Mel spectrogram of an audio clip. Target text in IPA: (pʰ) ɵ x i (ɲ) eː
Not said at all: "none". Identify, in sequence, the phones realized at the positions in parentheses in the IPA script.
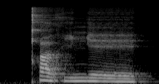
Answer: qʰ, ɲ

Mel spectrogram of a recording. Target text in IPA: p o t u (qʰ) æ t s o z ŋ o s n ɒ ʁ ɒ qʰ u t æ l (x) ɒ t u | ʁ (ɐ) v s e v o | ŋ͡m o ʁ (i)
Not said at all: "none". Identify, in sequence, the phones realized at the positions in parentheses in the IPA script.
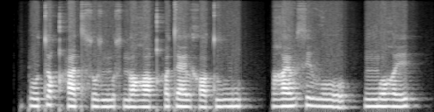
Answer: qʰ, x, æ, e

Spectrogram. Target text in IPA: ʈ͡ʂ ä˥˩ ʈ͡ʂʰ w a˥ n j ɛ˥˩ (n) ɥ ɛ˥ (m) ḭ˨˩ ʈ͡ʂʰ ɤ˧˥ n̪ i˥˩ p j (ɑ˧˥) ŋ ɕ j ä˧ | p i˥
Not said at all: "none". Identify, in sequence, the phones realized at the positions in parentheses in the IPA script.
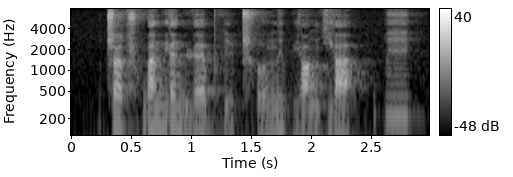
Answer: n, pʰ, ɑ˧˥

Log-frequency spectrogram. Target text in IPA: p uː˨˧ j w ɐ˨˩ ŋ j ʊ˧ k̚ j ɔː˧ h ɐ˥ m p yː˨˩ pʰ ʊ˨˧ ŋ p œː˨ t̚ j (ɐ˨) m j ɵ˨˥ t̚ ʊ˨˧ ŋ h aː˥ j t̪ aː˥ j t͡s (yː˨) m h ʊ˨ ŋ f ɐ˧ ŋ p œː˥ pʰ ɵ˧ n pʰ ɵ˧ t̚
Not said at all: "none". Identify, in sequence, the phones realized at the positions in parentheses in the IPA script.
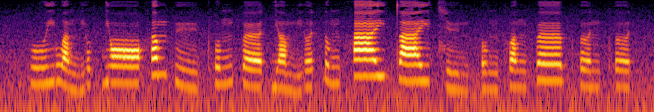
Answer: ɐ˨˩, yː˨˩

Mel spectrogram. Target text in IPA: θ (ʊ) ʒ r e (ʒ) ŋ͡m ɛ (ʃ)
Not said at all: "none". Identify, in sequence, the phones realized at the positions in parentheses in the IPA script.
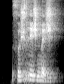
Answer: ʊ, ʒ, ʒ

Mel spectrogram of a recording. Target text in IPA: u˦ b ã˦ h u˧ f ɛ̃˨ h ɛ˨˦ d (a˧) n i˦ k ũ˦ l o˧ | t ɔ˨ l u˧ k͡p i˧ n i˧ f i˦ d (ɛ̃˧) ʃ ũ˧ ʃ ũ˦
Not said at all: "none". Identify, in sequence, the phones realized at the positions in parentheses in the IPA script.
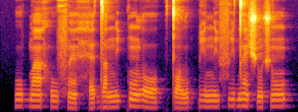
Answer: a˧, ɛ̃˦˨

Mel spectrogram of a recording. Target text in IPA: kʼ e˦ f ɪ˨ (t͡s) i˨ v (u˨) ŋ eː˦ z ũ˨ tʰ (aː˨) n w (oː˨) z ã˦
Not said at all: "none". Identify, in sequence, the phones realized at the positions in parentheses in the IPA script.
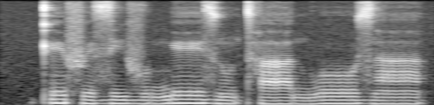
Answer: z, ʊ˨, aː˨, oː˦

